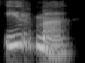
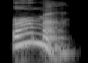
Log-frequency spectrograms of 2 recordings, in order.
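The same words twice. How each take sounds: First: The name is said with Spanish-style vowels. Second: The name is said with English-style vowels. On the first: This is how the name's owner says it. "which is the pronunciation not just in Spanish, it's French, Italian, Russian" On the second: This is how readers of the written name usually say it. "they often say Irma. And that is one pronunciation of this name"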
